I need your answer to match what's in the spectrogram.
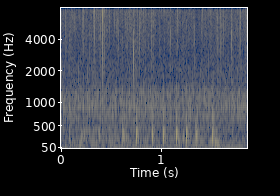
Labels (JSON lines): {"label": "biophony, pulse", "recorder": "SoundTrap 500"}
